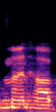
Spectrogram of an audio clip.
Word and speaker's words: manjar: Manja is spelt with a J in the middle, so it's spelt manjar, but of course in Spanish it's pronounced manja.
